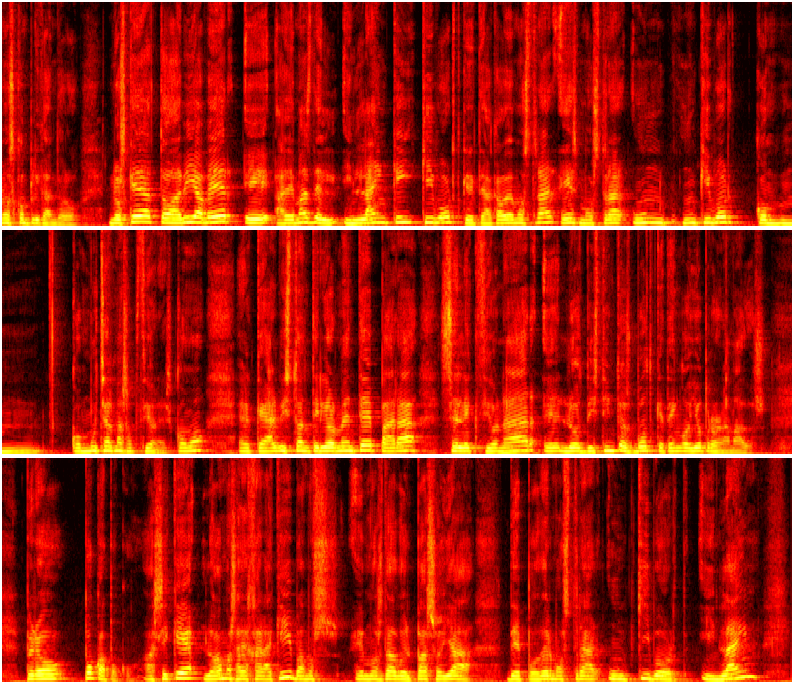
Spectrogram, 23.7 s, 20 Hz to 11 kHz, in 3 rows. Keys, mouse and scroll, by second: 9.0-10.0 drag, 11.2 click.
